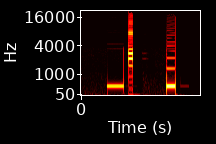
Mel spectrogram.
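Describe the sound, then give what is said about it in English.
A phone line's busy tone after a radio call-in caller's line disconnected: two steady, mid-pitched electronic beeps with a sharp click between them, no voices. “Something about you screaming there disconnected the line.”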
